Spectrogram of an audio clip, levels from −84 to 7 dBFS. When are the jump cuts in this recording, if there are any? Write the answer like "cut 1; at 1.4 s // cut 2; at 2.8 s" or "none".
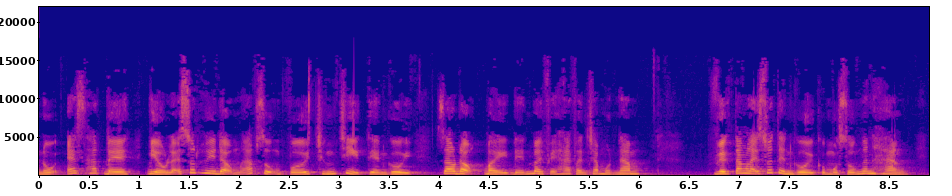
cut 1; at 1.0 s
